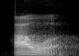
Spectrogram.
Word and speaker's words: hour: Similarly, the next word, hour. We are writing HOUR, where H is silent, and the sound that begins A.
